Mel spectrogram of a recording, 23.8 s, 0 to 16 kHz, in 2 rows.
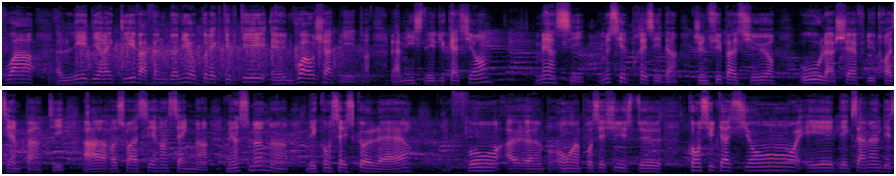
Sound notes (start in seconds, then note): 4.2 applause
